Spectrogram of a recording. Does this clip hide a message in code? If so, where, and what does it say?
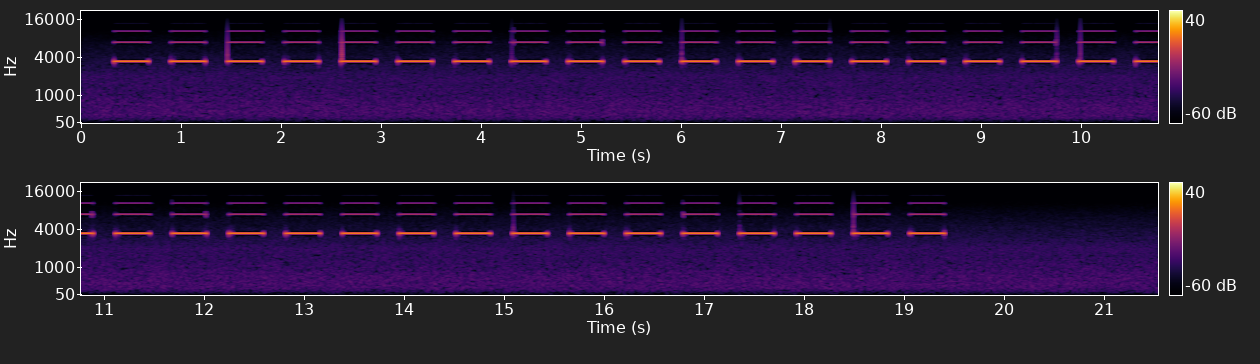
No, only evenly repeated beeps.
